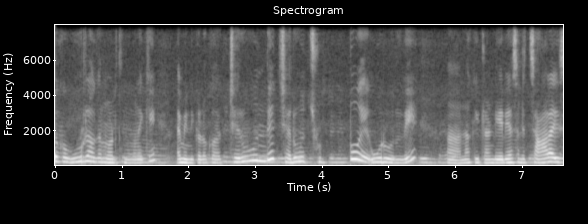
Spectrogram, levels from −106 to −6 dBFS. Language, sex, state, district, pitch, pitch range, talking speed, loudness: Telugu, female, Andhra Pradesh, Krishna, 215 Hz, 200-240 Hz, 165 wpm, -15 LUFS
